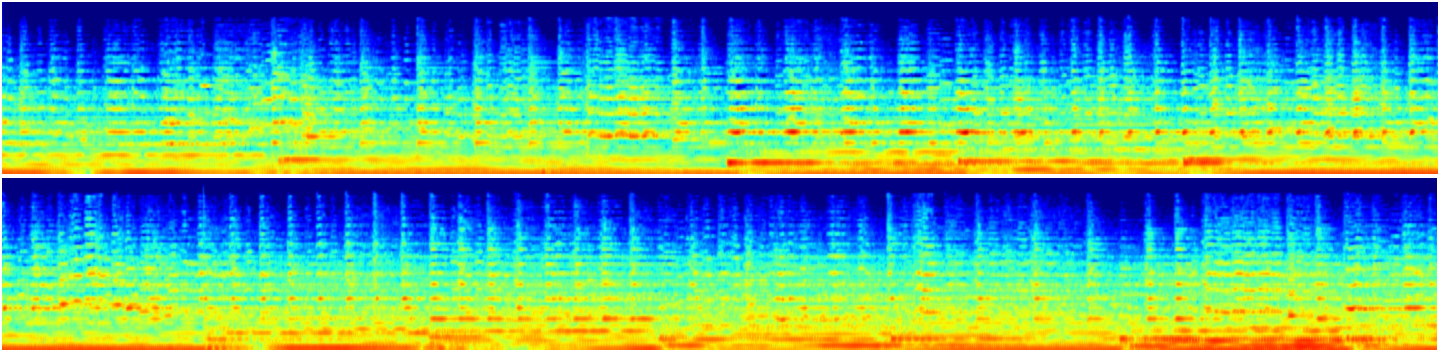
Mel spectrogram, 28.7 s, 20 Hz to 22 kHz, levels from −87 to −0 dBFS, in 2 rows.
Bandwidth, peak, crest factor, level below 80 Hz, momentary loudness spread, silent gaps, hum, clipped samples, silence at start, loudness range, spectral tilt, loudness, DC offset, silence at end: 12.5 kHz; -2 dBFS; 16 dB; -24 dBFS; 7 LU; none; none; under 0.1%; 0 s; 5 LU; -6 dB/octave; -19 LUFS; under 0.1%; 0 s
